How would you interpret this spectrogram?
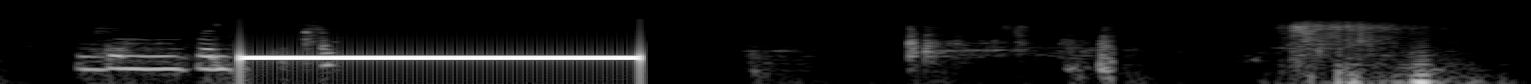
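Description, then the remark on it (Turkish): A loud, steady telephone line tone holds for about two seconds, cutting in abruptly after brief talking, then stopping sharply; people speak again afterward. “telefon kaydettin aslında.”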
